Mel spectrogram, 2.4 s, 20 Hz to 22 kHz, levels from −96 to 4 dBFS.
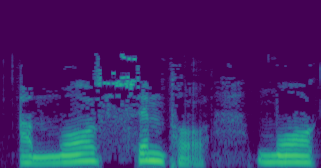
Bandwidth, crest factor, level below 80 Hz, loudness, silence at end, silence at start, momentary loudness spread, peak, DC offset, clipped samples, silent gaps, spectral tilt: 6.8 kHz; 14 dB; -64 dBFS; -31 LUFS; 0.05 s; 0.15 s; 14 LU; -18 dBFS; under 0.1%; under 0.1%; none; -6.5 dB/octave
